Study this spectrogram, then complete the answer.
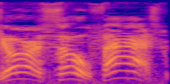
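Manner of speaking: admiring. A narrator's reading. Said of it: "wished Rheneas".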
